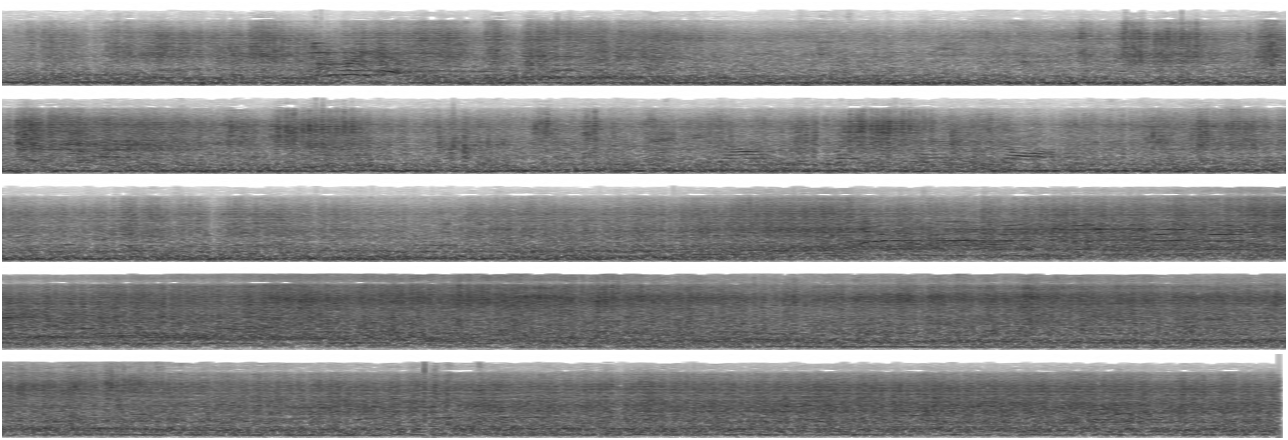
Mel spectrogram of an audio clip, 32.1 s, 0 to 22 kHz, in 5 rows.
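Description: A field of about 25 dirt-track race cars running together in a pack, making a loud, continuous engine drone. In the second half many engine notes rise and fall over one another as the cars get on the throttle.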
